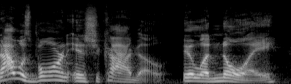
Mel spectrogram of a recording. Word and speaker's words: Illinois: And I was born in Chicago, Illinois, not Illinois and not Illinois. It's not E-L-L, and you don't pronounce the S at the end.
